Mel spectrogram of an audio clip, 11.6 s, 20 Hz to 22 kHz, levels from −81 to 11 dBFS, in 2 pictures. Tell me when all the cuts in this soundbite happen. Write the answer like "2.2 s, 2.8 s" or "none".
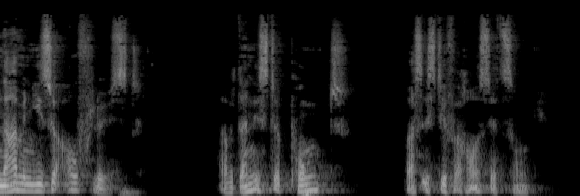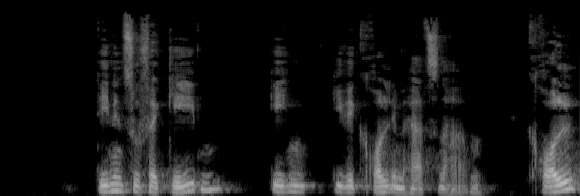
none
